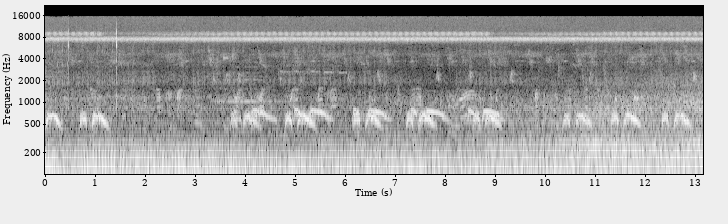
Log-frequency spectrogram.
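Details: A wild-caught spotted dove serving as a ground decoy coos steadily, doubled mellow notes repeated roughly every second for the whole stretch, against low rumbling noise, a high steady whine and two early clicks.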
